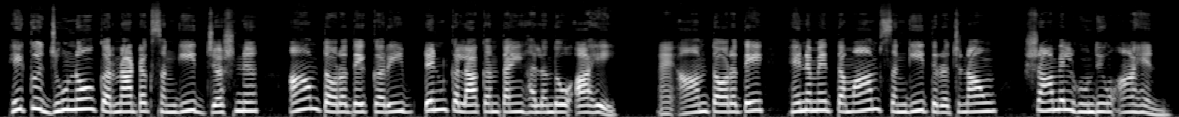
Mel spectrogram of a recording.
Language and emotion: Sindhi, neutral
